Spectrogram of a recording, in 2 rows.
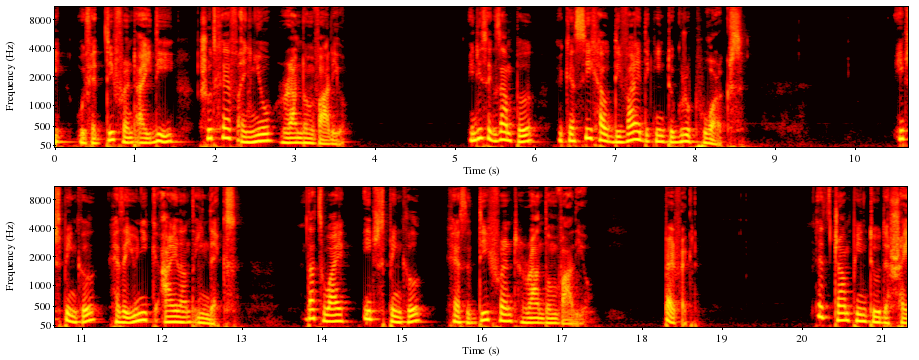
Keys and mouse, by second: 1.2-1.5 drag, 1.8 x, 2.4 middle click, 3.0-4.2 drag, 4.7 shift+click, 5.3 click, 6.4 click, 6.9 middle click, 11.4 shift+middle click, 12.1 click, 13.0 click, 13.7 click, 14.4 click, 15.2 click, 15.4 click, 15.5 click, 17.1 middle click, 17.6 ctrl+z, 17.7 ctrl+z, 17.9 ctrl+z, 18.0 ctrl+z, 18.1 ctrl+z, 18.3 ctrl+z, 18.4 ctrl+z, 19.8 click.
